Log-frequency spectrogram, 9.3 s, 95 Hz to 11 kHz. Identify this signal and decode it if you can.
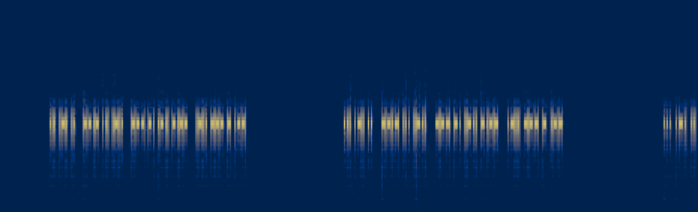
Morse code, heard as a keyed tone, about 60 wpm, 700 Hz. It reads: SRI QSL ONLY LOTW SRI QSL ONLY LOTW SRI
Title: Speed-Racing Common QSO Phrases Encore - 50wpm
